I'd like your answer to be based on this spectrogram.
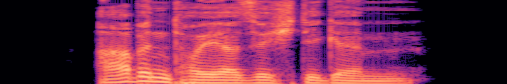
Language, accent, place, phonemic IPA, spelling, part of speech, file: German, Germany, Berlin, /ˈaːbn̩tɔɪ̯ɐˌzʏçtɪɡəm/, abenteuersüchtigem, adjective, De-abenteuersüchtigem.ogg
- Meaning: strong dative masculine/neuter singular of abenteuersüchtig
